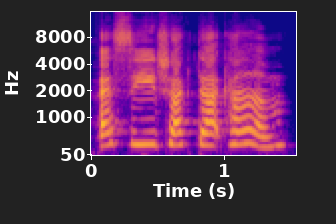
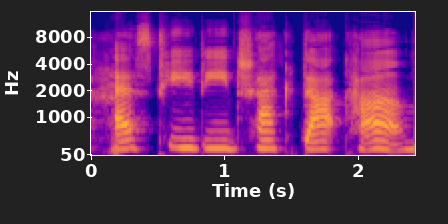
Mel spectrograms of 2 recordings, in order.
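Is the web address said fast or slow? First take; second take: fast; slow. First: The address is said quickly and blurred. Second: The address is said slowly and clearly. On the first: The speaker calls it wrong. "You get so fast" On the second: The speaker calls it right. "Say it slower"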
